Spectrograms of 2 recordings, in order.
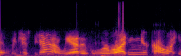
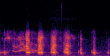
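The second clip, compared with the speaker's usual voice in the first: high laugh; 4 dB quieter than usual. Real, not acted. Denies having been in jail.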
